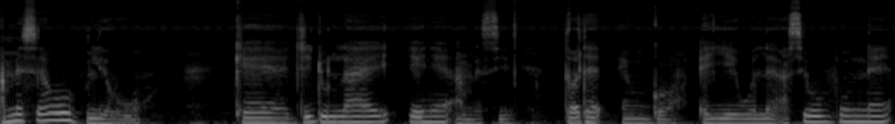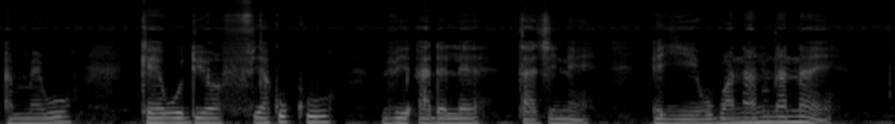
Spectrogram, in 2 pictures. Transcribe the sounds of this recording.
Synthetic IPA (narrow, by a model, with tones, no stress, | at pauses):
a˨mɛ̃˨si˨˦a˨wo˦vli˨ɦo˨ | kʰɛ˦d͡ʑi˦du˨la˦ɛ˦ | ɛ˦ɲɛ̃˦ʔa˨mɛ̃˨si˨ | t̪ɔ˦ɖɛ˦˨ŋ̩˨ɡɔ˨e˨jɛ˨wo˨lɛ˨ʔa̰˨si˦wo˦vu˦nɛ̃˦a˨mɛ̃˨wo˦kʰɛ˦wo˦ɖɪ˦ɔ˦fi˦a˨ku˦kʰu˦vi˦ʔa˨ɖɛ˨lɛ˦t̪ʰa˨d͡ʑi˦nɛ̃˨ | e˨jɛ˨wo˨bɔ˦a˨nã˦nũ˦nã˦nã˦ɛ˨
